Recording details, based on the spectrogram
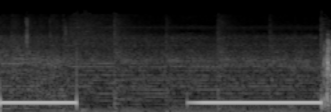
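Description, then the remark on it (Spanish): A phone ringback tone while calling a mobile phone: two steady, mid-pitched beeps, one short and one longer with a gap between them, sounding over faint background noise. “Vamos a marcarle al celular.”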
